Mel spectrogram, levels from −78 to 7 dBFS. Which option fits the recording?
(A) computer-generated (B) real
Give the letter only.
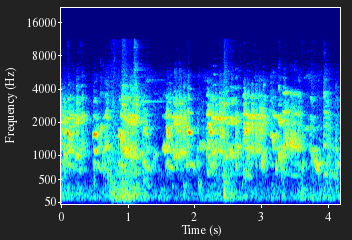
B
